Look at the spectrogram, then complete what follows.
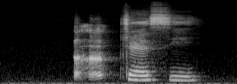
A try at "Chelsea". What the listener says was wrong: Non, là, c'est pas bon. Il y a un coup de glotte. Donc, je veux que tu articules. Chelsea. Ce n'est pas Chelsea. Tu dis Chelsea. Et non, il n'y a pas de coup de glotte. Il faut faire le Chelsea.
